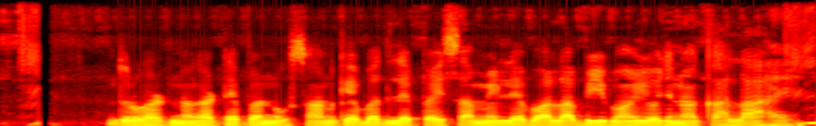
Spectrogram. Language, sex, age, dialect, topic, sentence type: Magahi, male, 18-24, Southern, banking, statement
